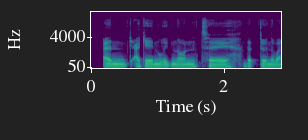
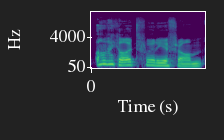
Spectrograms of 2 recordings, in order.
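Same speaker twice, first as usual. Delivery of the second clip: high, loud tipsy gushing; delighted squeal of a question; excited gush; 6 semitones higher, 7 dB louder than usual. Retold or imitated. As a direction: gush at a stranger's accent. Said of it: "So I was out and I was like".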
